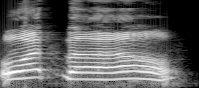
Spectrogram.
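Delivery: shocked. Real, not acted. Shocked by trailer move.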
